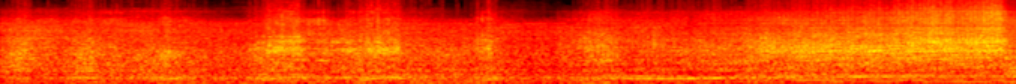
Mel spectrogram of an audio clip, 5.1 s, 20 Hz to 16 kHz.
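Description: Max-D monster truck's supercharged V8 engine revving up and down repeatedly, then holding steady revs near the end.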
